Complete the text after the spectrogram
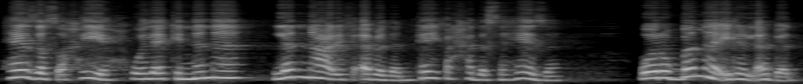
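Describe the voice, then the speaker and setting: A wise old wizard headmaster speaks in a calm, measured storybook voice, as a woman reader puts him on. His manner is serious and unhurried. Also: fairly high pitch, lightly acted. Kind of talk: storybook reading.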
